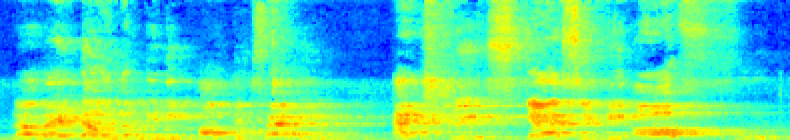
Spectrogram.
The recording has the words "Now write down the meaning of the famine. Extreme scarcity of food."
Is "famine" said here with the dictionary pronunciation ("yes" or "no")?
no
